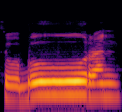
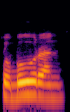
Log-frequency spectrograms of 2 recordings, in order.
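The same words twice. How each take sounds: First: سبورن slowly with the واو held two beats; stretched waw. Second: سبورن with the و clipped short; deliberately wrong demo; wrong short vowel. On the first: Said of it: "اس واو کو کھینچنا ہے". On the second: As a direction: say سبورن wrongly, no stretch on the waw. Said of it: "ایسے غلط پڑھیں گے". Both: Shown as a demonstration.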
